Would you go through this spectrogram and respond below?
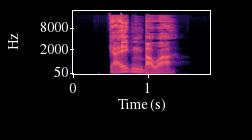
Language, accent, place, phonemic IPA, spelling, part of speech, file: German, Germany, Berlin, /ˈɡaɪ̯ɡn̩ˌbaʊ̯ɐ/, Geigenbauer, noun, De-Geigenbauer.ogg
- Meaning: violin maker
